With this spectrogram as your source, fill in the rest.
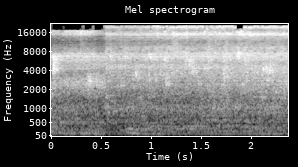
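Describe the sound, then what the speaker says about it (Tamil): Water pouring steadily into the open tank of a semi-automatic tea and coffee vending machine, a continuous close splashing rush with no pauses and no talk. "நீங்கள் மூடி ஓப்பன் பண்ணிவிட்டு இதுக்குள்ளார தண்ணி விடணும்"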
